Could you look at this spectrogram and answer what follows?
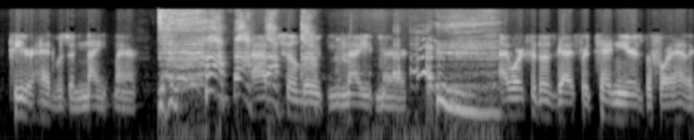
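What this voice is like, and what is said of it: American accent. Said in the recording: “What a beautiful accent you've got ... you haven't shaken off the accent”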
